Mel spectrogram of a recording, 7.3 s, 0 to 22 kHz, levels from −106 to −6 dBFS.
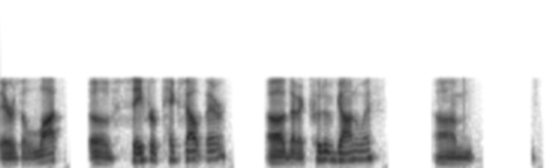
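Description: At 0.49 s, just after "is a", and again at 6.17 s, a bit error spike gives a sharp tick. A flipped bit throws one sample, then a run of three, off by a power of two. On the waveform each shows as a needle, and on the spectrogram as a thin full-band vertical line.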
